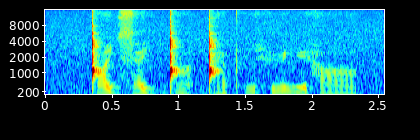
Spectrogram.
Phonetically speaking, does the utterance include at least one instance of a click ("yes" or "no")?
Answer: yes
